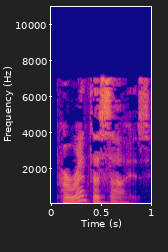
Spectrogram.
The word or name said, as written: parenthesize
